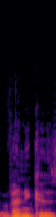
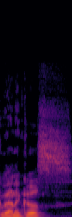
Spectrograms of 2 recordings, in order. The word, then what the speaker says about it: Wennekers: to be here in Tel Aviv with Venus. Did I say it correctly? Yeah, that's correct. My name is Vanos.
